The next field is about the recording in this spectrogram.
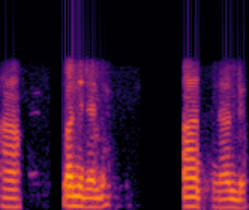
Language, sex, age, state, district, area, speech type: Malayalam, male, 18-30, Kerala, Kasaragod, rural, conversation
